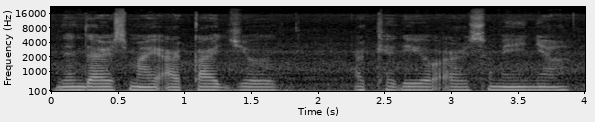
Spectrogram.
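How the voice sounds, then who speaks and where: A woman mumbling at a fairly slow pace amid audible room echo. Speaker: gardening vlogger. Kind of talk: casual video tour. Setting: greenhouse tent. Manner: halting.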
